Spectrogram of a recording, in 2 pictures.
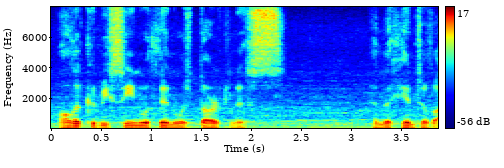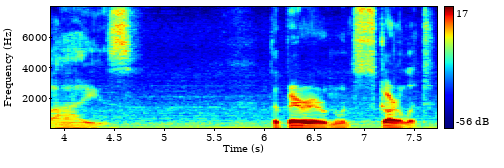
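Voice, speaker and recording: Male narrator, very low voice, slow and solemn scripted reading of a dark holiday story, light hum of noise behind. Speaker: author reading own story.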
